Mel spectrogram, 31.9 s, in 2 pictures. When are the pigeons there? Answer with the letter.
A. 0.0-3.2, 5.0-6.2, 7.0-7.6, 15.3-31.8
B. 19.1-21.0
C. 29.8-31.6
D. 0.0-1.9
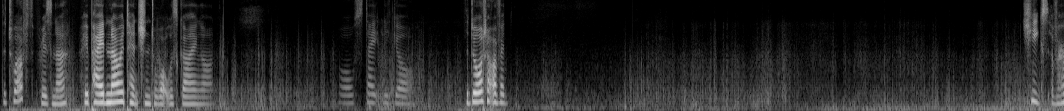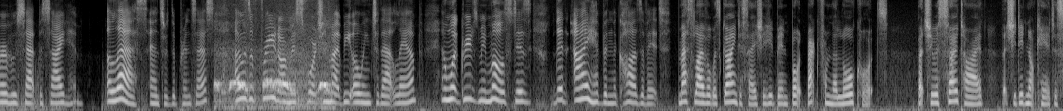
B.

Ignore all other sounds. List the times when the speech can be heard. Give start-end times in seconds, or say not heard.
0.0-3.2, 5.0-6.2, 7.0-7.6, 15.3-31.8.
